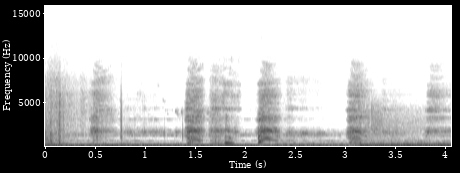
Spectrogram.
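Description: Several short gasping, distressed vocal cries with wavering pitch over a steady background film score.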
